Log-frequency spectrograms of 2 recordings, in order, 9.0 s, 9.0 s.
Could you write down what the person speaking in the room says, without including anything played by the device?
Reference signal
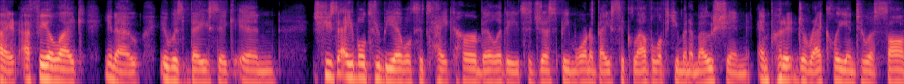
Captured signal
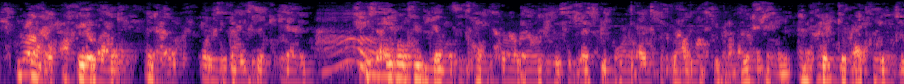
Oh.

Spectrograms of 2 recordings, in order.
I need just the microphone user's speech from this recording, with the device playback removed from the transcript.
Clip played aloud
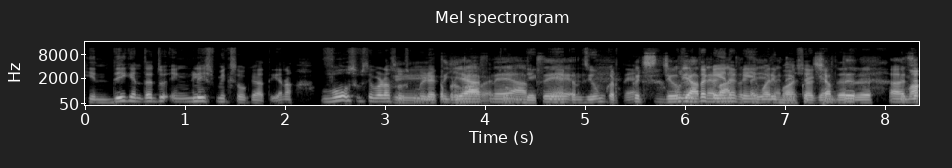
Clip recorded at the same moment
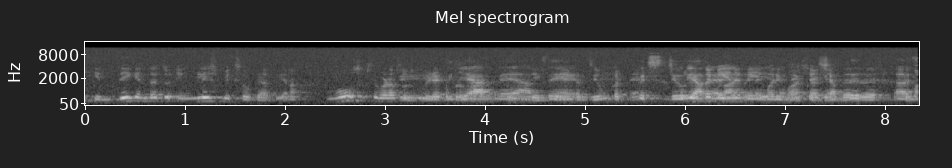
none

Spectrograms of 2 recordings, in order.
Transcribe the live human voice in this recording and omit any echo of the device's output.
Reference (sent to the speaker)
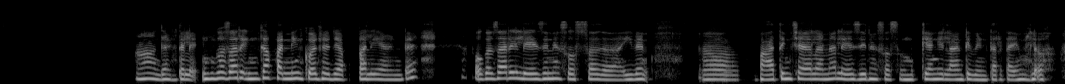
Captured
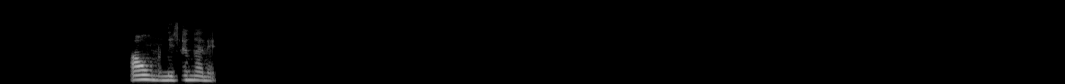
అవును నిజంగానే.

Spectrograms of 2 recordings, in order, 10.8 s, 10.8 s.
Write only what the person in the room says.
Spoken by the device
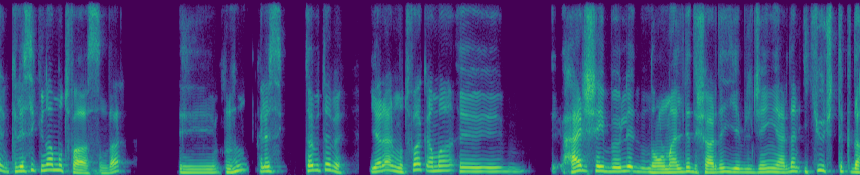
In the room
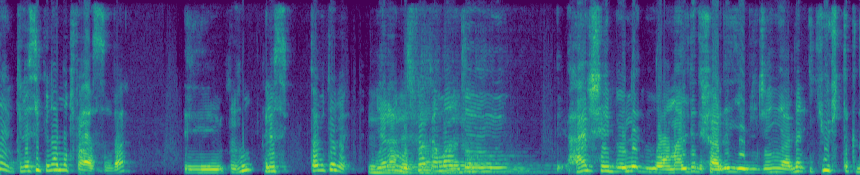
eee, restoran. Böyle çok

